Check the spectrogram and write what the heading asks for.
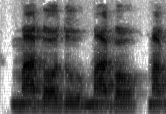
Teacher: ভাই অনেকে এখানে ভুল করে কি জানেন মাগদু মাগো মাগো বলে মাগো বললে কি হবে কলকলা হয়ে যাবে ধাক্কা হয়ে যাবে · মা গ বললে কি হবে? কলকলা হয়ে যাবে, ধাক্কা হয়ে যাবে, ধরে ধরে পড়তে হবে।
